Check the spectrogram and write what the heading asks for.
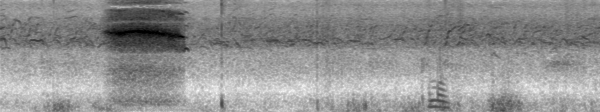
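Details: A stooping Burrowing Owl on a Venezuelan ranch, about four or five feet away, gives one harsh, high screech lasting under a second, dropping slightly in pitch, while a man speaks softly around it.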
